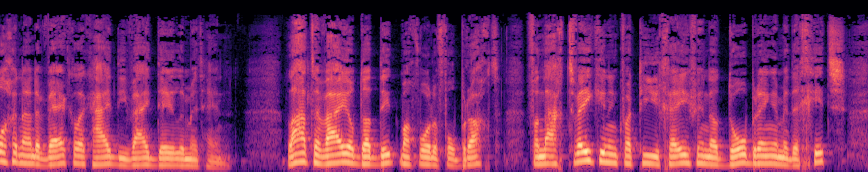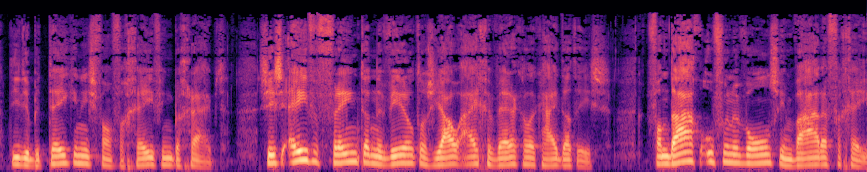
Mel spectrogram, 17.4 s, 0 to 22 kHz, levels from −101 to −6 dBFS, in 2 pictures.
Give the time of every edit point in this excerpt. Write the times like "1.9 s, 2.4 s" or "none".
11.3 s, 15.0 s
